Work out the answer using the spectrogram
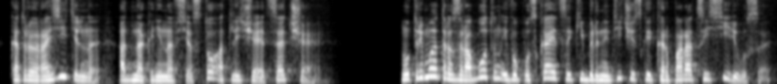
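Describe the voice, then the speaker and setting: Guy reading an audiobook, steady storytelling, voice a bit high. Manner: measured storytelling. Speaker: audiobook narrator. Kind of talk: scripted narration.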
